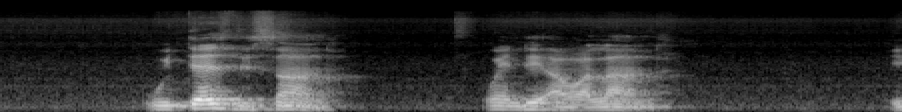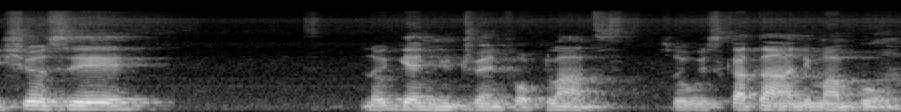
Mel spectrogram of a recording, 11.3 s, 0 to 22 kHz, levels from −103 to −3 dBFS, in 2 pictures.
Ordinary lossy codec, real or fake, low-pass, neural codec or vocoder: none; fake; 14.4 kHz; vocoder, 44.1 kHz, 128 mel bands every 256 samples, BigVGAN v2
